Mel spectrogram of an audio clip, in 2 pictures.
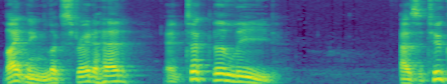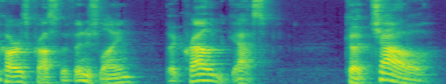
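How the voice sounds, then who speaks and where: A man narrating a children's storybook aloud in an expressive read-aloud style. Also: mid-range voice, slow, gravelly. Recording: roomy, echoing sound.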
